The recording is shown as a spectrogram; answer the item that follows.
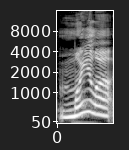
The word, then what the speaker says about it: Мила: With мила, Лена, and Нина, we have an O or an A that is after the stress, and so they're all pronounced kind of an E sound. Мила, Лена, Нина.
